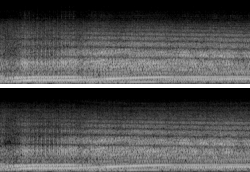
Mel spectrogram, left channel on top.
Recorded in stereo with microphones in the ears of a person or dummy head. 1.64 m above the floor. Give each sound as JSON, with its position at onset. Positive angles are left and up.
{"t": 0.0, "sound": "a vehicle", "side_deg": 15}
